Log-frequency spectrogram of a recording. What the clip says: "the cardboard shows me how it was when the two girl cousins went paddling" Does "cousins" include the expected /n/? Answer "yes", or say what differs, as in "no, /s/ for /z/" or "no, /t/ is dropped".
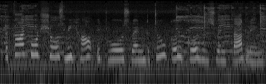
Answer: no, /n/ is dropped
